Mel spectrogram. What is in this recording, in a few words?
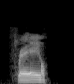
"frail", English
